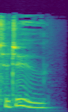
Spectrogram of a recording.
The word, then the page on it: to-do: British English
